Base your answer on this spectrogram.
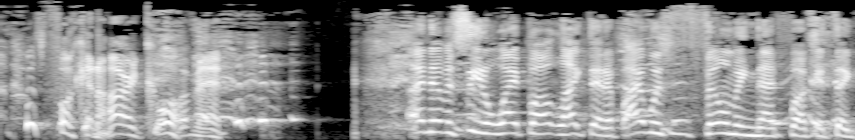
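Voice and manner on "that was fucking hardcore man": laughing. Real, not acted. Laughing while praising wipeout.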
